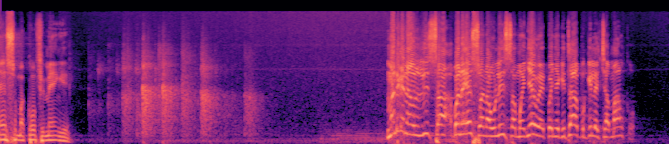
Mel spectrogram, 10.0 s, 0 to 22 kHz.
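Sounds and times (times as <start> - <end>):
congregation applauding: 1.3 - 4.1.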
